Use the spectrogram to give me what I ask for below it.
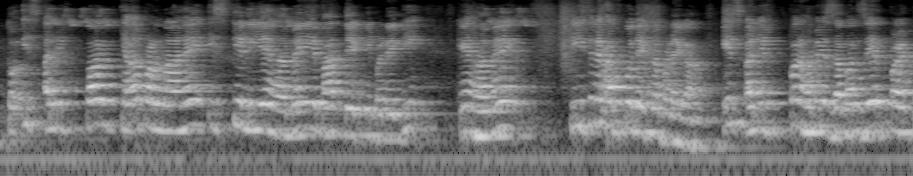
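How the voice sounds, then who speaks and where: A man teaching rules of Quran reading in an online lesson, patiently repeating each rule several times. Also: high voice. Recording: echoey, dull, distant mic.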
